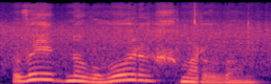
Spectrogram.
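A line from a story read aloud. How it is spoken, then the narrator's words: Sighing. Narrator (Ukrainian): зітхнула Півоня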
